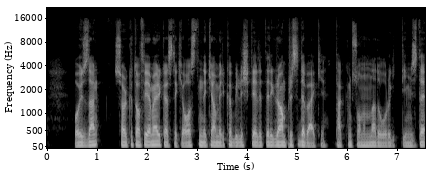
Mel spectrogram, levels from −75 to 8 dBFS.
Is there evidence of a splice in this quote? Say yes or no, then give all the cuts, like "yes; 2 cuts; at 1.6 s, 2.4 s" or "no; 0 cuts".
no; 0 cuts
